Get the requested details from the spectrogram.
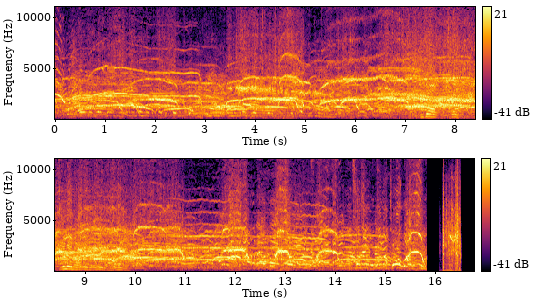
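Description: A large crowd screams and cheers loudly in a big echoing arena.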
